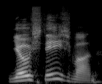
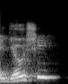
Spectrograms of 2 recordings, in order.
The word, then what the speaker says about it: Yosh Nijman: Say his name again. Yosh Nijman. You say Yoshi? No, Yosh Nijman. Yoshi. That man's name is just letters.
